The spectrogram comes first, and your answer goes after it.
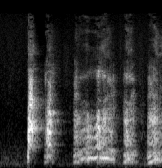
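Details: A dog going after a sock: two sharp barks followed by rough, rumbling growls in short bursts, harsh and noisy throughout.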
